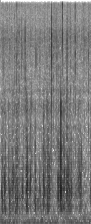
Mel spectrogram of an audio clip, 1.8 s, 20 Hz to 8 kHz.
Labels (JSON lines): {"label": "biophony, sea urchins (Echinidae)", "recorder": "SoundTrap 600 or HydroMoth"}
